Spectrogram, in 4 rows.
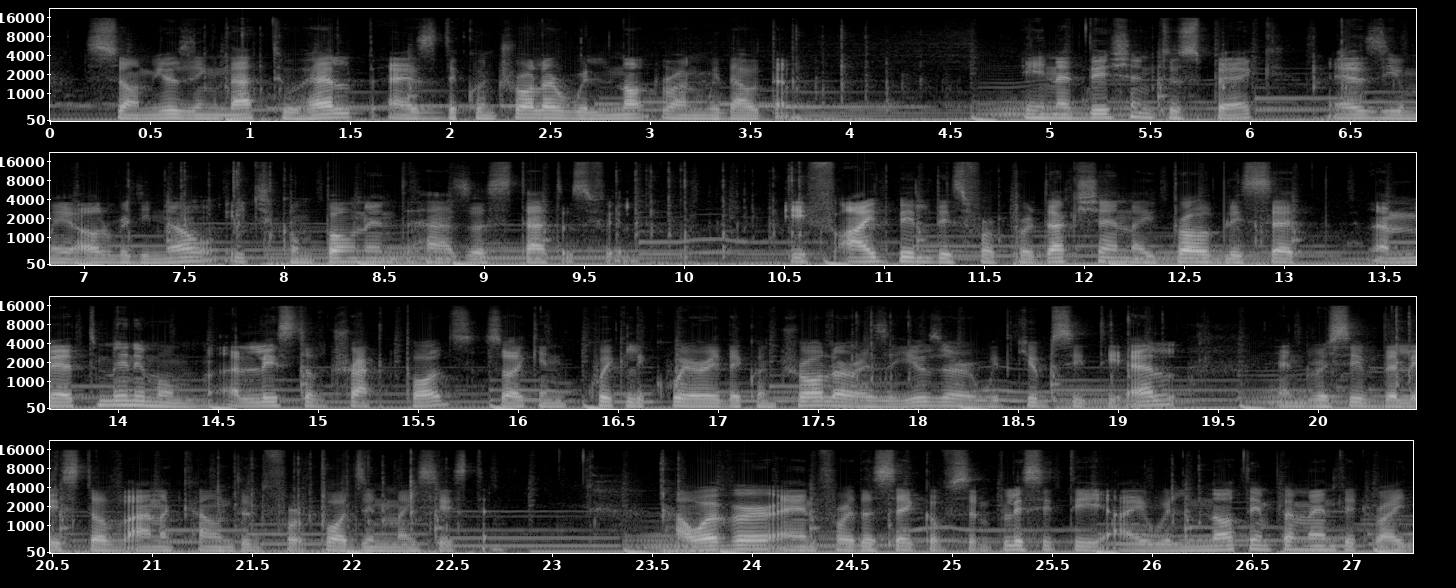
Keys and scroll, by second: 0.6-1.6 typing, 3.5-11.5 typing, 12.7 typing, 17.1-22.9 typing, 23.6 Up, 24.6 Return, 26.1 ctrl+d.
